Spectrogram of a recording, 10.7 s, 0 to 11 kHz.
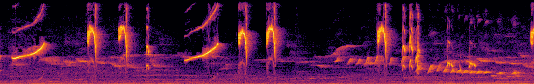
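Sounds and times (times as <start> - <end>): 
Oriental magpie-robin whistles: 0.0 - 1.0, 3.7 - 5.6, 7.5 - 10.6.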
